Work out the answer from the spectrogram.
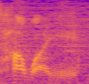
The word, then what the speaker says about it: Hawaii: So, a portion of the development of this game actually took place in Hawaii. Or, if I want to pronounce it correctly, it's Hawaii. Well, better, but, you know, still needs work.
